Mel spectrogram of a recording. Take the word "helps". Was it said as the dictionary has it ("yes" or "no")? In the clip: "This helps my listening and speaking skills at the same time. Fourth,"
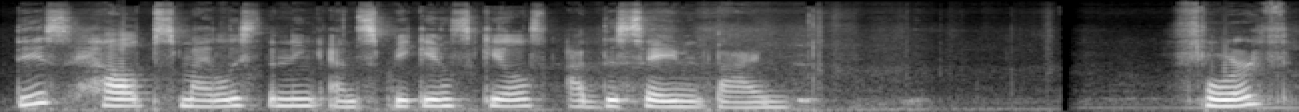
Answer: yes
